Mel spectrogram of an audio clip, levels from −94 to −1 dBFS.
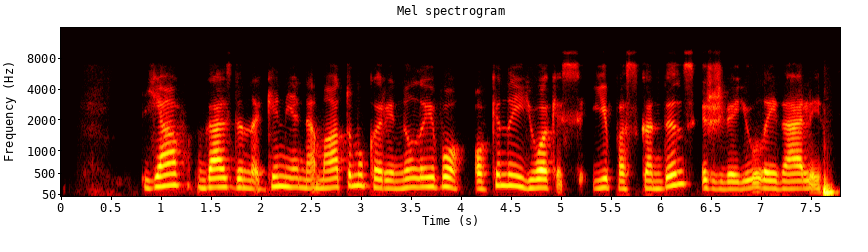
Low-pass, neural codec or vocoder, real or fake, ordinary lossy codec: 7.2 kHz; codec, 16 kHz, 2 kbps, X-Codec, HuBERT features, trained on LibriSpeech; fake; Opus, 24 kbps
